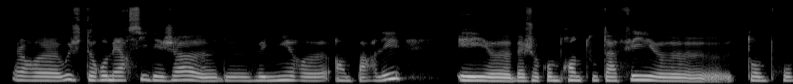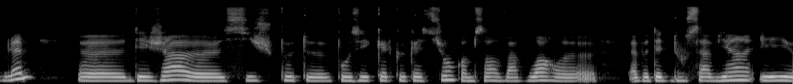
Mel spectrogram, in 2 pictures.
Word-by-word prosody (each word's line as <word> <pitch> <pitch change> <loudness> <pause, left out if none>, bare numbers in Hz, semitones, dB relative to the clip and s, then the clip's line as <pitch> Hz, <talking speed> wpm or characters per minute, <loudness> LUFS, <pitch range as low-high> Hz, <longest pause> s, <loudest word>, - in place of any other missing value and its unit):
Alors, 185 -2 -3
heu 180 -1 0
oui, 215 +5 -1
je 205 0 -9
te - - -4
remercie 195 +2 -1
déjà, 195 +1 -1
heu, 165 -2 -1
de 175 0 -5
venir, 180 +1 -1
heu, 170 0 -3
en 180 -1 -5
parler, 180 +11 -1 0.6
et 180 -2 +6
heu 165 -1 +4
beh, 165 +2 0
je 175 +2 -2
comprends 180 +2 -1
tout 185 +1 -9
à 180 -2 0
fait, 200 +3 +2
heu, 155 -4 -1
ton 180 -2 -1
problème. 185 - 0 0.5
Heu, 170 -1 +3
déjà, 185 +4 +3
heu, 165 -2 +4
si 180 +2 -4
je 180 - -5
peux 185 -2 0
te 165 -2 -1
poser 175 +1 0
quelques 180 0 -3
questions, 180 +4 -1
comme 170 -3 -3
ça 175 +2 -1
on 175 - -3
va 165 -1 -4
voir, 180 -2 +1
heu 160 0 -2 0.3
beh, 155 - -1
peut-être 170 0 +2
d'où 170 0 -4
ça 175 +1 0
vient 190 +4 +2
et 180 0 +6
175 Hz, 175 wpm, -27 LUFS, 170-185 Hz, 0.6 s, et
